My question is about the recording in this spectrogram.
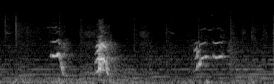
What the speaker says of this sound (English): This dog couldn't get out of the river and badly needed some help. It was yelping very sadly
